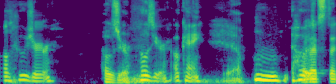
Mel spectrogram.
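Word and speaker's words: Hozier: No, but I just looked it up recently, and her performance with looks like it's spelled Hoosier. Hosier.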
